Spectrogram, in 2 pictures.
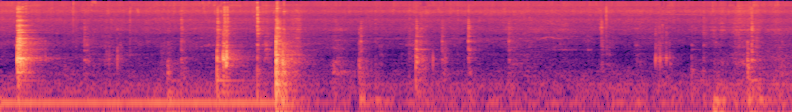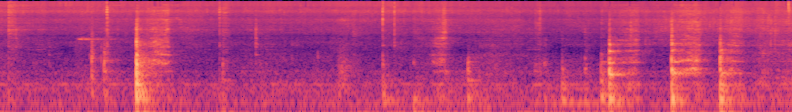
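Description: Food frying in a pan while being stirred for pineapple kesari, with soft sizzling under scattered scraping and clinking of the spoon against the pan, a few sharper knocks standing out.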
